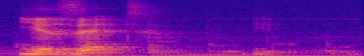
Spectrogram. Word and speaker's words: jetzt: How do you say J? Do you say the J's? You know how you say ya? Yeah. That's how you say the J. Like ya? Oh yeah. Ya. Yazet.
